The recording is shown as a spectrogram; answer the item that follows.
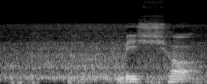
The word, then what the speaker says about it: বিশ্ব: তারপরে বিশ্ব, পরশিকা তালিব্যাস বফলা বিশ্ব, অর্থাৎ শেষ বর্ণটি তে তালিব্যাস দুইবার উচ্চারণ করে ব অনুচ্চারিত হবে।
